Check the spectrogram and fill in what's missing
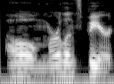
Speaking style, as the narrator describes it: she muttered

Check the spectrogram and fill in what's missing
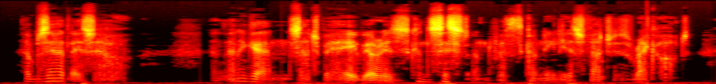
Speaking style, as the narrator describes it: Remus muttered, sounding disgusted

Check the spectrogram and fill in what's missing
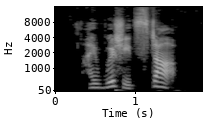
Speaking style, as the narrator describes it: he muttered

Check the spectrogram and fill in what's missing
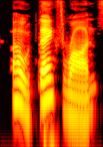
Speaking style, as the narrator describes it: snapped Ginny

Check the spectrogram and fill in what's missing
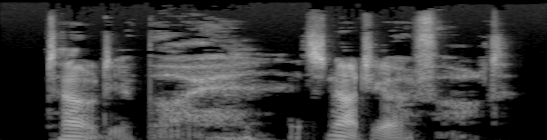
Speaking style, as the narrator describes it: Moody muttered, his face softening a little

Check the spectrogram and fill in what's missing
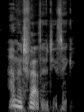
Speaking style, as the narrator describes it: Lupin said quietly

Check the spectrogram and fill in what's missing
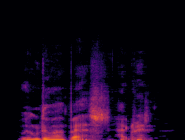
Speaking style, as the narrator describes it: whispered Lupin

